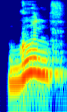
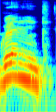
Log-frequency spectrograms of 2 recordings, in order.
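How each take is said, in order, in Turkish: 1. Ünlü, düz bir arka u sesi. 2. Ünlü, ö sesine yakın. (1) "Gund demedik" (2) "Gwend dedik değil mi?"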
